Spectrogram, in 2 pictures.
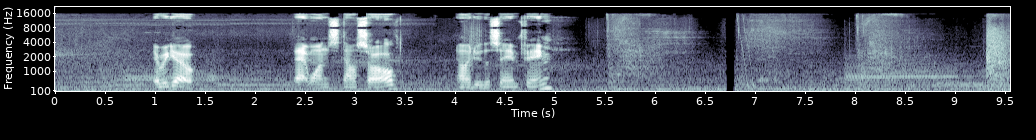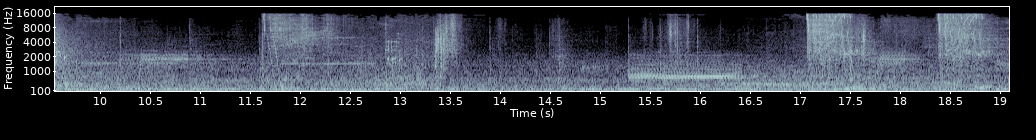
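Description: A portal gun fires with sharp electronic zaps.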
